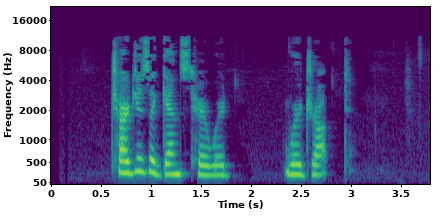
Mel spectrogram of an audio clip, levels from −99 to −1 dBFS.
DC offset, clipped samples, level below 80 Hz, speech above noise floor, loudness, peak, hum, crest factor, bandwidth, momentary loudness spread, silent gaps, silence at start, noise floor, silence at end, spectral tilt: under 0.1%; under 0.1%; -80 dBFS; 49 dB; -23 LUFS; -2 dBFS; none; 22 dB; 11.5 kHz; 13 LU; none; 0.6 s; -72 dBFS; 0.85 s; -4 dB/octave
